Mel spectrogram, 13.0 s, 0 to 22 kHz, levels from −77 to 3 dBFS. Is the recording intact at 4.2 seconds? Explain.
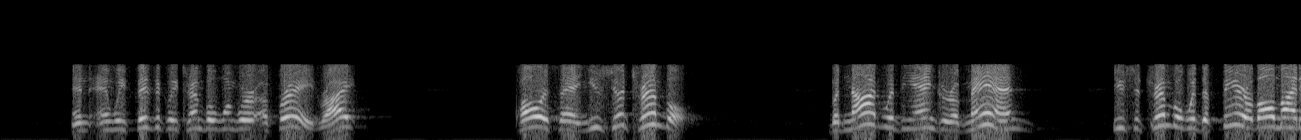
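No. At 4.2 seconds, as across the whole clip, the speech carries G.726 ADPCM damage. Coding each sample as a coarse difference from a predicted value leaves a harsh, rasping hiss riding on the voice's level, which fits the 16 kbit/s mode. The band runs roughly 300 Hz to 3.7 kHz, with nothing above 3.9 kHz.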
